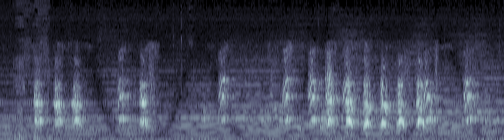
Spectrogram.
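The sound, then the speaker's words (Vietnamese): Dog barking at night, a dog chained on a house porch near a builders' sleeping shelter, giving many sharp, harmonic barks and yips in irregular bursts that grow louder and more frequent toward the end. “Có tiếng gì đó, nó giật mình, dường như là tiếng chó sủa ở đâu.”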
